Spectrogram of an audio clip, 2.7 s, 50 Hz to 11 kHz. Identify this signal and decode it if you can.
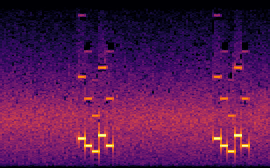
Five-tone selective call (ZVEI), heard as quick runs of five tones, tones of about 70 ms. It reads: 85295 85295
